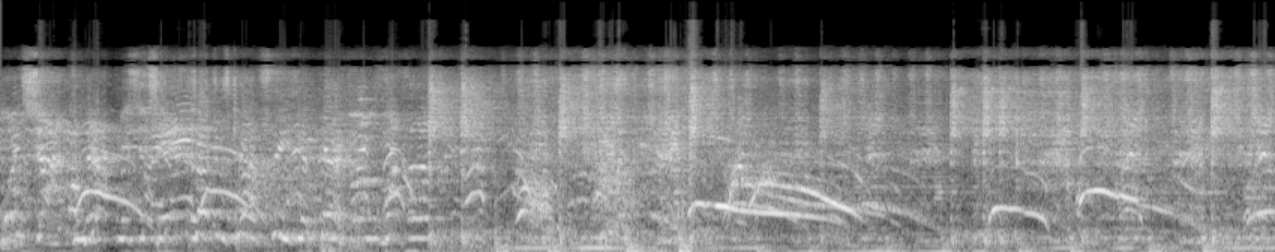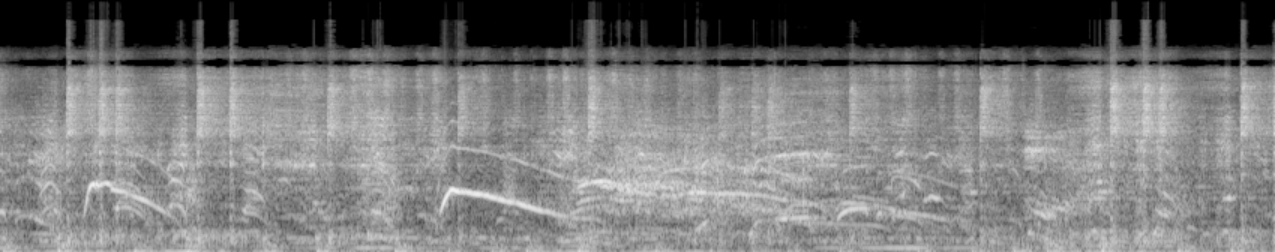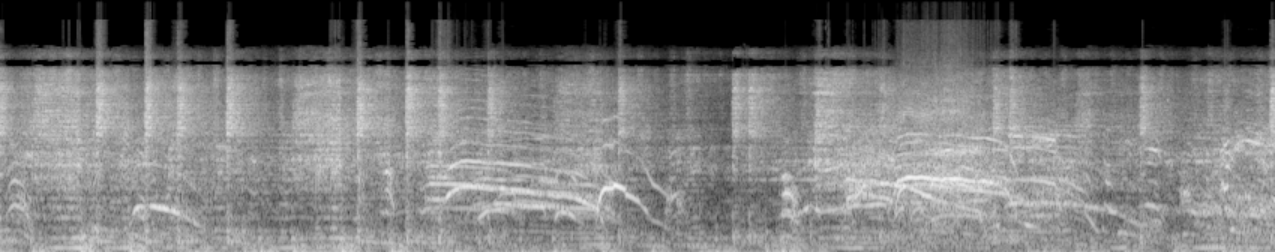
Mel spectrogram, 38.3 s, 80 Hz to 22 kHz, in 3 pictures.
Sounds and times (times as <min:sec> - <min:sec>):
Music: 0:00.0 - 0:38.2.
